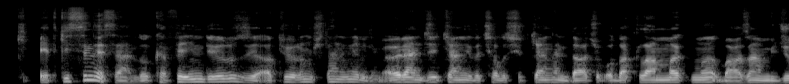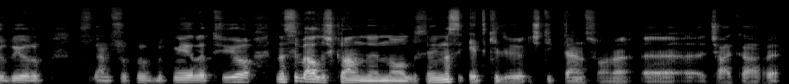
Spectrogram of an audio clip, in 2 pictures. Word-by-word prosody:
ki -, -, -14 dB
etkisi 140 Hz, +9 st, -1 dB
ne 175 Hz, -, +4 dB
sende? 85 Hz, -1 st, -5 dB
O 95 Hz, -, -3 dB
"kafein" 120 Hz, +4 st, +1 dB
diyoruz 125 Hz, -2 st, 0 dB
ya, 95 Hz, -, 0 dB
atıyorum, 115 Hz, +1 st, -2 dB
işte, 120 Hz, +2 st, -9 dB
hani, 120 Hz, -1 st, -4 dB
ne 115 Hz, -3 st, -2 dB
bileyim 80 Hz, -4 st, -7 dB
öğrenciyken 110 Hz, 0 st, +2 dB
ya 100 Hz, -2 st, -3 dB
da 100 Hz, -, -4 dB
çalışırken, 105 Hz, +1 st, -4 dB
hani, 95 Hz, -4 st, -4 dB
daha 95 Hz, +1 st, +2 dB
çok -, -, -8 dB
odaklanmak 105 Hz, +1 st, +1 dB
mı? 105 Hz, +1 st, -1 dB
Bazen 95 Hz, +3 st, 0 dB
vücudu 95 Hz, +1 st, -2 dB
yorup 95 Hz, 0 st, +3 dB, 0.3 s
su -, -, -14 dB
yani, -, -, -6 dB
susuzluk 95 Hz, -1 st, -7 dB
mu 105 Hz, -, -1 dB
yaratıyor? 105 Hz, +2 st, +3 dB, 0.2 s
Nasıl 125 Hz, +7 st, +2 dB
bir -, -, +7 dB
alışkanlığın 90 Hz, -7 st, +6 dB
oldu? 85 Hz, -2 st, +2 dB
Seni 100 Hz, +2 st, +1 dB
nasıl 120 Hz, 0 st, +5 dB
etkiliyor 75 Hz, 0 st, -1 dB
içtikten 80 Hz, -1 st, -4 dB
sonra, 75 Hz, +2 st, -8 dB
eee, -, -, -4 dB
çay, -, -, -5 dB
kahve? 485 Hz, +1 st, -5 dB
105 Hz, 160 wpm, -26 LUFS, 95-120 Hz, 0.3 s, bir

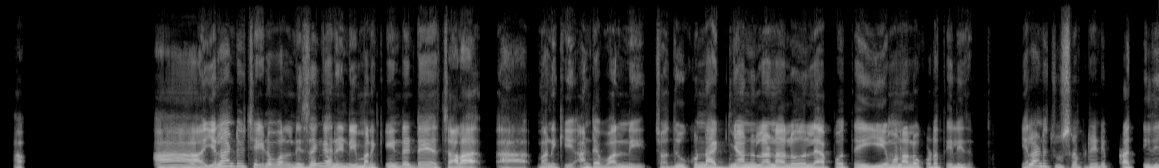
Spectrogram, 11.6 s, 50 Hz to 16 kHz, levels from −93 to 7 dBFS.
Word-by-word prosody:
ఆ! -, -, -4 dB, 1.3 s
ఆ! 170 Hz, -, +1 dB, 0.5 s
ఇలాంటివి 255 Hz, +3 st, +1 dB
చేయడం 215 Hz, +2 st, -1 dB
వల్ల 215 Hz, 0 st, -1 dB
నిజంగానండి 155 Hz, -, +1 dB
మనకేంటంటే, 180 Hz, -, -1 dB, 0.2 s
చాలా -, -, +5 dB, 0.4 s
ఆహ్, 120 Hz, 0 st, -2 dB, 0.2 s
మనకి 125 Hz, 0 st, -2 dB
అంటే 130 Hz, +8 st, 0 dB
వాళ్ళని 115 Hz, -2 st, 0 dB, 0.2 s
చదువుకున్న 170 Hz, -, -1 dB
అజ్ఞానులనాలో 170 Hz, +1 st, +3 dB, 0.2 s
లేపోతే 150 Hz, +5 st, -1 dB, 0.2 s
ఏమనాలో 175 Hz, +2 st, +2 dB
కూడా 180 Hz, +1 st, -2 dB
తెలీదు. 140 Hz, -6 st, -2 dB, 0.5 s
ఇలాంటివి 255 Hz, +3 st, -1 dB
చూసినప్పుడండి, 190 Hz, 0 st, -3 dB
ప్రతీదీ 200 Hz, +6 st, -2 dB
175 Hz, 110 wpm, -26 LUFS, 140-205 Hz, 1.3 s, చాలా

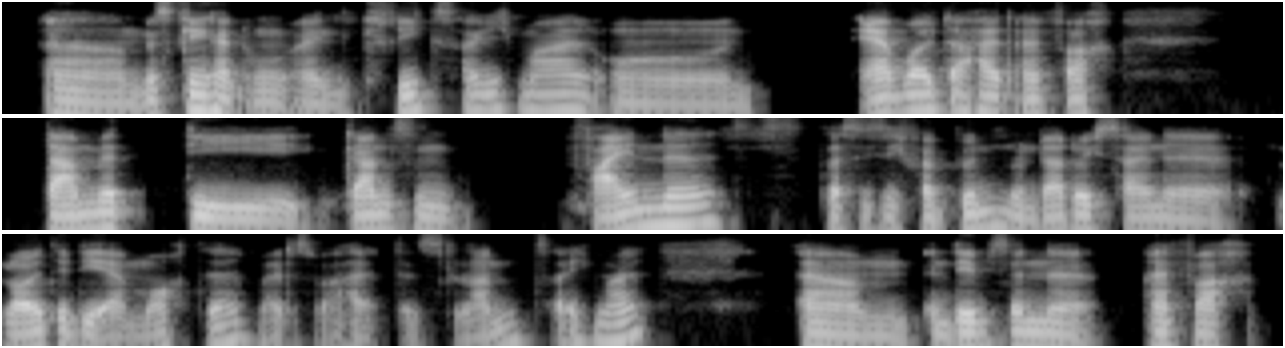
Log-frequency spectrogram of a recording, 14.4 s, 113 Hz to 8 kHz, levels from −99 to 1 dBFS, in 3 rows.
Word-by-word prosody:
Ähm, 90 Hz, -3 st, 0 dB
es 100 Hz, +1 st, 0 dB
ging 120 Hz, -1 st, +6 dB
halt 110 Hz, -, +4 dB
um 90 Hz, -1 st, -4 dB
einen 85 Hz, -1 st, -5 dB
Krieg, 125 Hz, +2 st, -2 dB
sage 125 Hz, -, -3 dB
ich 130 Hz, -, -7 dB
mal, 125 Hz, -1 st, -2 dB
und 85 Hz, -3 st, -6 dB, 0.3 s
er 110 Hz, +3 st, +6 dB
wollte 120 Hz, -1 st, +4 dB
halt 115 Hz, -1 st, +2 dB
einfach 105 Hz, 0 st, -2 dB, 0.8 s
damit 115 Hz, +3 st, +6 dB
die 90 Hz, -4 st, +1 dB
ganzen 105 Hz, -3 st, +1 dB, 0.3 s
Feinde, 135 Hz, +9 st, +4 dB
s 150 Hz, -, -26 dB
s -, -, -17 dB
dass -, -, -2 dB
sie 95 Hz, -, -9 dB
sich 95 Hz, -1 st, -8 dB
verbünden 110 Hz, +4 st, -1 dB
und 90 Hz, -, -3 dB
dadurch 105 Hz, +2 st, +2 dB
seine 90 Hz, -3 st, -2 dB, 0.2 s
Leute, 100 Hz, +3 st, +4 dB
die 95 Hz, -, +2 dB
er 85 Hz, -, +1 dB
mochte 110 Hz, -, -5 dB
weil -, -, -8 dB
das -, -, -14 dB
war -, -, -13 dB
halt -, -, -8 dB
das -, -, -15 dB
Land, 130 Hz, +6 st, -7 dB
sage -, -, -5 dB
ich -, -, -16 dB
mal. 140 Hz, +7 st, -1 dB, 0.5 s
Ähm, 90 Hz, -3 st, 0 dB
in 90 Hz, -, -4 dB
dem 100 Hz, -1 st, +4 dB
Sinne 100 Hz, -3 st, 0 dB
einfach, -, -, 0 dB
100 Hz, 190 wpm, -27 LUFS, 90-115 Hz, 0.8 s, ging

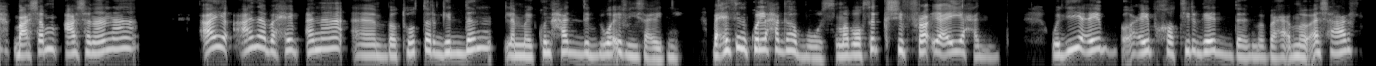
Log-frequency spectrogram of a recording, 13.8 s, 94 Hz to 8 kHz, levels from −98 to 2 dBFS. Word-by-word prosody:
ما 205 Hz, -, +7 dB
عشان 260 Hz, +7 st, 0 dB
عشان 230 Hz, +1 st, +1 dB
أنا 295 Hz, +6 st, 0 dB, 0.7 s
أي 325 Hz, 0 st, +6 dB, 0.2 s
أنا 335 Hz, 0 st, +3 dB
باحب 270 Hz, 0 st, -1 dB
أنا 300 Hz, +4 st, +2 dB
آآ، 200 Hz, 0 st, -3 dB
باتوتر 225 Hz, +7 st, -1 dB
جدًا 240 Hz, +8 st, +1 dB
لمّا 195 Hz, -1 st, 0 dB
يكون 235 Hz, +6 st, -1 dB
حد 230 Hz, -2 st, -1 dB
ب 205 Hz, -1 st, -6 dB
واقف 220 Hz, +2 st, +1 dB
يساعدني، 175 Hz, -2 st, -6 dB, 0.3 s
باحس 270 Hz, +5 st, +4 dB
إن 310 Hz, -, +5 dB
كُلّ 290 Hz, +2 st, +5 dB
حاجة 275 Hz, -1 st, 0 dB
هتبوظ، 175 Hz, -7 st, -5 dB
ما 195 Hz, 0 st, +1 dB
باثقش 210 Hz, +9 st, -2 dB
في 250 Hz, 0 st, 0 dB
رأي 250 Hz, -1 st, +4 dB
أي 245 Hz, +3 st, +2 dB
حد، 180 Hz, -4 st, -11 dB, 0.5 s
ودي 255 Hz, +10 st, +3 dB
عيب، 275 Hz, -1 st, +1 dB
عيب 245 Hz, +4 st, 0 dB
خطير 245 Hz, +3 st, -4 dB
جدًا، 225 Hz, -7 st, +1 dB
ما 180 Hz, 0 st, -7 dB
ب 180 Hz, -, -9 dB
ما 180 Hz, 0 st, -4 dB, 0.2 s
بابقاش 245 Hz, +3 st, -2 dB
عارفة 255 Hz, +3 st, -1 dB
235 Hz, 165 wpm, -23 LUFS, 200-275 Hz, 0.7 s, ما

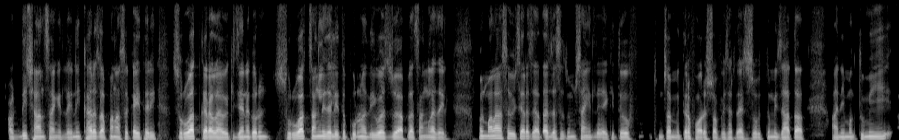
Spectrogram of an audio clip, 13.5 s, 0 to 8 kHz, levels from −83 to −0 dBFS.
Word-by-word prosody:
अगदी 110 Hz, +6 st, -2 dB
छान 115 Hz, -3 st, 0 dB
सांगितलंय 95 Hz, -1 st, -5 dB
आणि 110 Hz, +3 st, -1 dB
खरंच 110 Hz, +1 st, +3 dB
आपण 110 Hz, +1 st, 0 dB
असं 105 Hz, +2 st, -3 dB
काहीतरी 105 Hz, +1 st, +1 dB, 0.3 s
सुरुवात 115 Hz, +3 st, +7 dB
करायला 110 Hz, -2 st, +6 dB
हवी, 95 Hz, 0 st, +2 dB
की 100 Hz, -, -15 dB
जेणेकरून 110 Hz, +2 st, +1 dB, 0.3 s
सुरुवात 110 Hz, +5 st, +5 dB
चांगली 125 Hz, 0 st, +2 dB
झाली 115 Hz, 0 st, +3 dB
तर -, -, -2 dB
पूर्ण 115 Hz, 0 st, 0 dB
दिवस 105 Hz, +2 st, +2 dB
जो 110 Hz, +3 st, -3 dB
आहे 105 Hz, -, +6 dB
आपला 100 Hz, +2 st, 0 dB
चांगला 95 Hz, +2 st, -2 dB
जाईल. 85 Hz, -1 st, -4 dB, 0.5 s
पण 130 Hz, -, +1 dB
मला 130 Hz, +2 st, +4 dB
असं 135 Hz, 0 st, -2 dB
विचारायचं 120 Hz, -2 st, 0 dB
आहे 100 Hz, -, +2 dB
आता -, -, +7 dB
जसं 110 Hz, +2 st, -3 dB
तुम्ही 110 Hz, 0 st, -6 dB
सांगितलंय, 95 Hz, 0 st, -3 dB
की 100 Hz, -, -11 dB
तो 105 Hz, 0 st, +1 dB
तुमचा 110 Hz, -, -7 dB
मित्र 95 Hz, +4 st, -1 dB
फॉरेस्ट 95 Hz, -1 st, -1 dB
ऑफिसर 95 Hz, 0 st, -4 dB
त्याच्यासोबत 95 Hz, +1 st, -4 dB
तुम्ही 100 Hz, 0 st, -3 dB
जातात 95 Hz, -2 st, +1 dB, 0.4 s
आणि 100 Hz, +2 st, -2 dB
मग 105 Hz, 0 st, -2 dB
तुम्ही 115 Hz, +2 st, 0 dB
105 Hz, 200 wpm, -24 LUFS, 100-115 Hz, 0.5 s, सुरुवात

